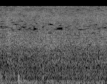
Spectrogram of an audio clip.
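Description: Rice cooking in a pot on a kitchen stove gives off a loud, steady steamy hiss, close and continuous, with faint bubbling underneath and no talking.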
